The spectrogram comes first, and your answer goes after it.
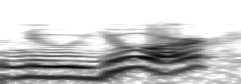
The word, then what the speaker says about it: New York: And even the word New York, Park. you heard me pronounce it already, New York.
